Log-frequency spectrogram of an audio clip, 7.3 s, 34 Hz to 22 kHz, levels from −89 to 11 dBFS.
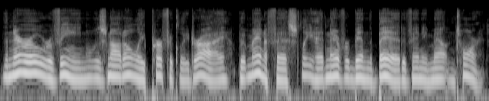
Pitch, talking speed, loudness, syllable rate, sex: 150 Hz, 155 wpm, -16 LUFS, 4.5 syllables/s, male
